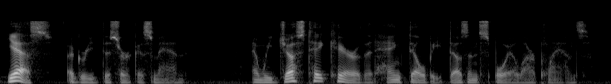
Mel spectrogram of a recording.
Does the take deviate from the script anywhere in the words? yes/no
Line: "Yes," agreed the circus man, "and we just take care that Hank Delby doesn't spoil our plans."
no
